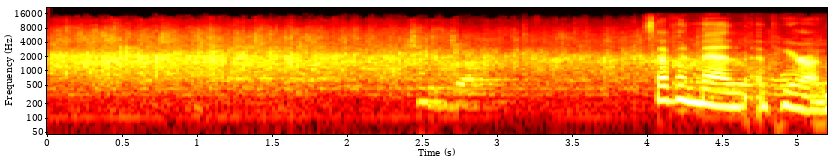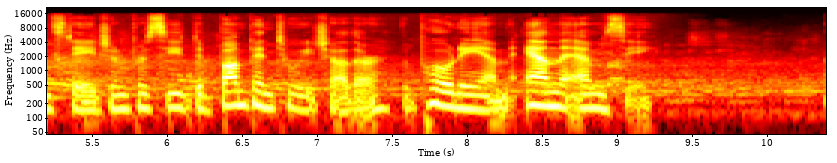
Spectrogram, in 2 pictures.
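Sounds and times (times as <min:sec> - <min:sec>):
ferocious applause from an awards audience: 0:00.0 - 0:06.2
speech: 0:02.4 - 0:03.1, 0:04.0 - 0:09.3.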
